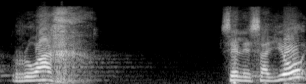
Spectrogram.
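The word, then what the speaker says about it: רוּחַ: Y exhaló Isaac el Roach. Así como suena, se pronuncia la CH en hebreo como J, Roach.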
